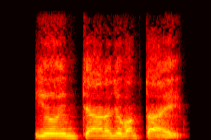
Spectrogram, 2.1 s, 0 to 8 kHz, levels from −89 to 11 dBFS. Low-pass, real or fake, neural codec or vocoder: 7.2 kHz; fake; codec, 16 kHz in and 24 kHz out, 1 kbps, XY-Tokenizer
